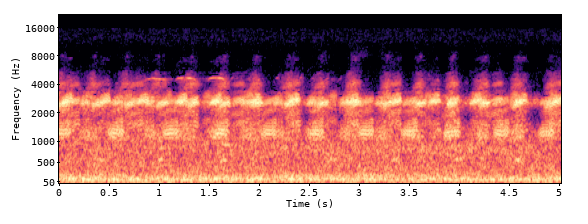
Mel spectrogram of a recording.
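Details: Frogs in a rice paddy during farming preparation give a dense, rapid series of rasping croaks, nearly three a second, overlapping constantly above low background noise.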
